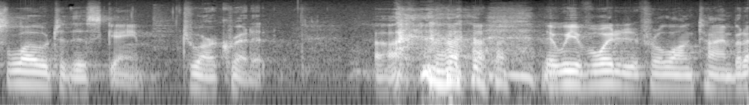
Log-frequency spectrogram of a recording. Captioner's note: laughs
